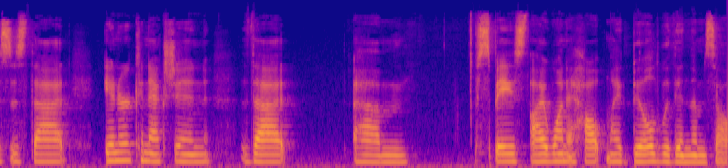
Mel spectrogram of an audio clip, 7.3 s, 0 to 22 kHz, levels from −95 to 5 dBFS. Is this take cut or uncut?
cut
